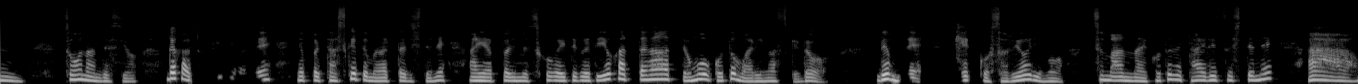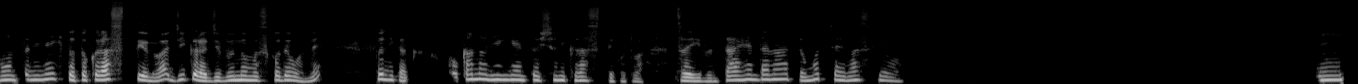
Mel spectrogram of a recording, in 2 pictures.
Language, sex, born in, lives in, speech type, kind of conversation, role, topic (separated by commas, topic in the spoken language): Japanese, female, Japan, Japan, conversation, advice, user, 家庭やパートナーと小さな衝突があっただけで大きく落ち込んでしまうのは、どうしてだと思いますか？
